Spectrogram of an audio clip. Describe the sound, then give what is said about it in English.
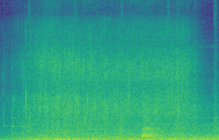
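A hot metal rod used to shape glass is cooled in water, sizzling with a steady, loud, bright hiss and fine crackling that holds for a few seconds, with no voices. “But before I can start to shape it into something useful, I need to cool the rod in some water.”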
